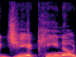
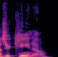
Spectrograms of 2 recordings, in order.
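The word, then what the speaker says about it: Giacchino: Michael Jackson because I was going to say GI Aquino giacinosano it's Michael jokino so he directed it and uh normally you hear him under music by Michael jokino yeah he's a very prolific composer of Television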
